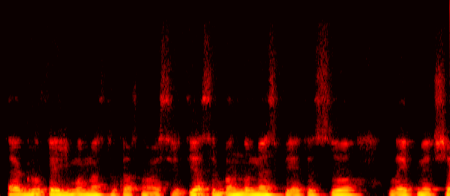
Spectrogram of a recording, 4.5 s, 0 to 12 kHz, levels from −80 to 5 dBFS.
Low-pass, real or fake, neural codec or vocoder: 10.8 kHz; real; none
